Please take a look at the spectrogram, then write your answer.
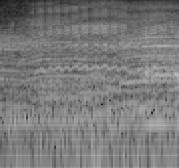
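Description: A single drawn-out sheep bleat, fairly quiet and slightly distant, wavering steadily for about a second with no other sounds around it, from a sheep herded by a shepherd in the coal valleys around Pontycymer and Ogmore Vale.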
